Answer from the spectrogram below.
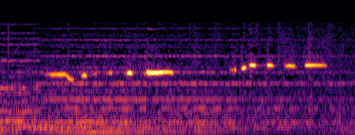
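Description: person whistling a tune

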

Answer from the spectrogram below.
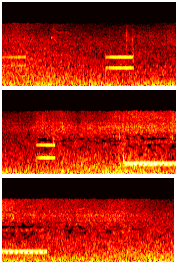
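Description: telephone number being dialed

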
